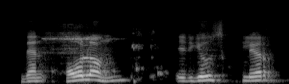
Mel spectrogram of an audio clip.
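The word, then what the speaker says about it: holem: Only the difference is So it is olam or holum. O or ho. O. Olam. No, the pronunciation is holum. H-O-L-E-M. Holum. H is pronounced.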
